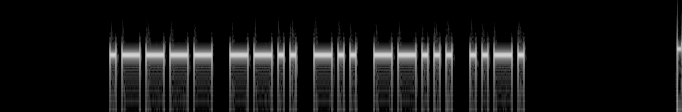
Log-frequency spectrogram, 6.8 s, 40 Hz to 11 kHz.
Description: Morse code, heard as a keyed tone, about 20 wpm, 700 Hz. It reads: 1ZD7F
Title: Code Groups - 5 Letter:Numbers - 20wpm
